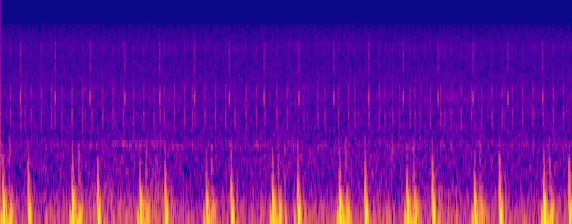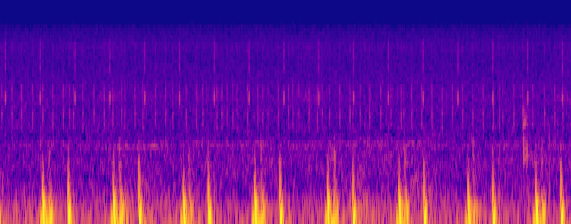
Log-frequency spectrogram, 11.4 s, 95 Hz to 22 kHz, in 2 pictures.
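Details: Normal heartbeat recorded after a shower: steady, regular low thumps at about 86 beats a minute.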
